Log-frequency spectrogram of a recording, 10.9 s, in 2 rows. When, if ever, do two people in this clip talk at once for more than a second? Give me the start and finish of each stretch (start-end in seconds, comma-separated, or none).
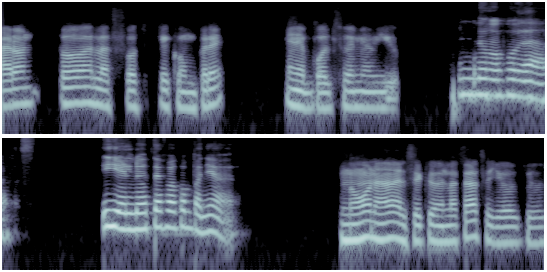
none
